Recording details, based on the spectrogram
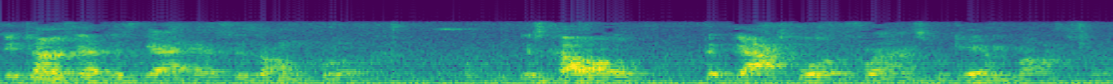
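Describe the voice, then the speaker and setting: A man's voice: lowish voice, steady tone, moderate pace. A man giving an informal, humorous speech to an audience in a mock-earnest, preacher-like way. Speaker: public speaker. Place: echoey indoor room with an audience. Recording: distant, very echoey, noisy, muffled room recording.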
